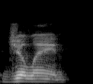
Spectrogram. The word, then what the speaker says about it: Ghislaine: It's Ghislaine. – Ghislaine? Isn't it spelled Ghislaine. Like Ghislaine or something? I don't know. – Yeah, it's Ghislaine. – Yeah. Anyway, Ghislaine Maxwell.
